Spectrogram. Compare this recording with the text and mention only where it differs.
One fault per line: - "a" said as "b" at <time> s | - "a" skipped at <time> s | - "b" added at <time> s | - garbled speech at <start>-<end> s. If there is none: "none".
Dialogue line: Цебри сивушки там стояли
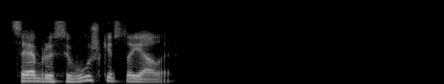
- "там" skipped at 1.1 s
